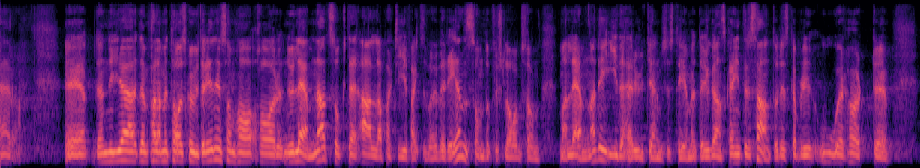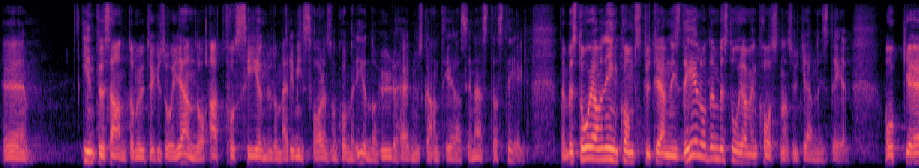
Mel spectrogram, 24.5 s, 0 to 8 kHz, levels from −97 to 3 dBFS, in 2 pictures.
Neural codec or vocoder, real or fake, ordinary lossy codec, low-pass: vocoder, 44.1 kHz, 128 mel bands, Pupu-Vocoder; fake; AAC, 48 kbps; 7.2 kHz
